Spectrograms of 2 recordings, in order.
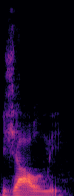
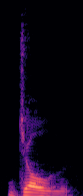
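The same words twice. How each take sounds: First: The vowel is read as an open a. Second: The word has its English pronunciation. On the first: "no Brasil é muito comum as pessoas falarem Joule. Lê o O U como se fosse um A aberto" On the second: "E é assim que se pronuncia em inglês"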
